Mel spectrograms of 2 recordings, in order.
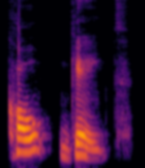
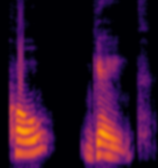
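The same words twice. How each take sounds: No difference in how they are said.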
